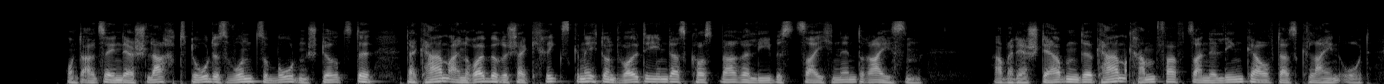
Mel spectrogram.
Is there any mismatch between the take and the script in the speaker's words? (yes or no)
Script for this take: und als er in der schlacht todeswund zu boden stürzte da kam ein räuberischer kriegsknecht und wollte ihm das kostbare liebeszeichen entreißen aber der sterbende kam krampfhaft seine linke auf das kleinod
no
